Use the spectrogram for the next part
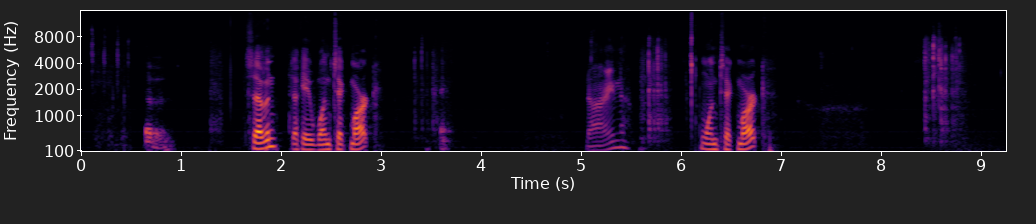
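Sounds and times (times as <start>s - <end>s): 
speech: 0.7s - 1.1s, 1.7s - 3.8s, 5.1s - 7.0s
dice tumbling across a hard tabletop: 5.6s - 6.0s, 8.4s - 9.0s.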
